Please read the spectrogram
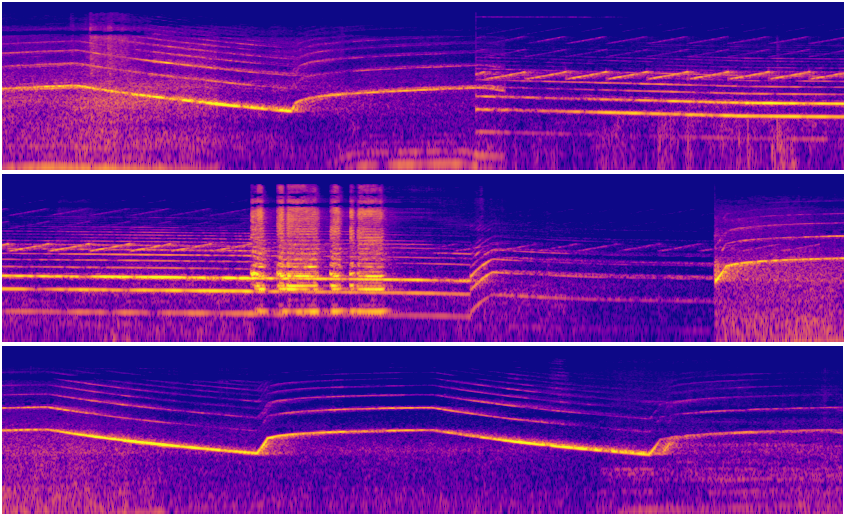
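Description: Emergency vehicle sirens going past in turn: an ambulance siren wailing up and down, then a fire engine's long, slowly falling siren tone with a short burst of horn blasts about halfway through, and after a brief lull a battalion chief's vehicle siren wailing up and down.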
